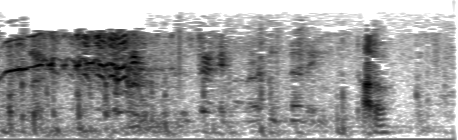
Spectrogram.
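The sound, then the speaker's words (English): Hoofbeats of Tonto's paint horse Scout clip-clop in a steady series of soft hoof strikes. A whinny sounds near the start. “he heard hoofbeats approaching. He recognized them as those of Tonto's paint horse scout.”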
